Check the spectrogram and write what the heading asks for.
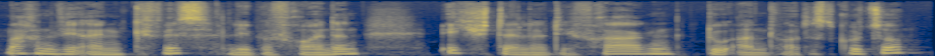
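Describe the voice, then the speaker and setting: A man voicing a playful, lanky grown man who teases with sing-song quiz questions, his voice lifted above his own low, gravelly tone. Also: lively intonation, moderate pace, dark tone, no room sound, clean studio sound. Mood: teasing.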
